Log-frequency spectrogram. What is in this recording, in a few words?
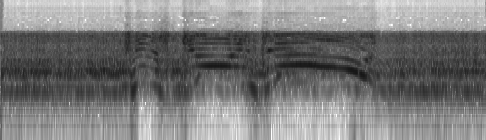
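aircraft destroyed mood high, speech English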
